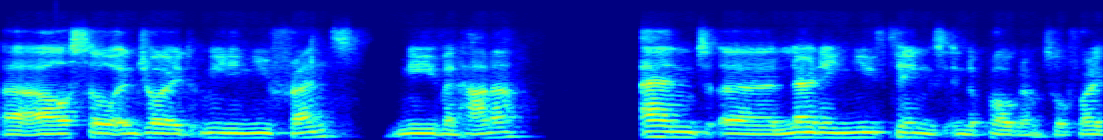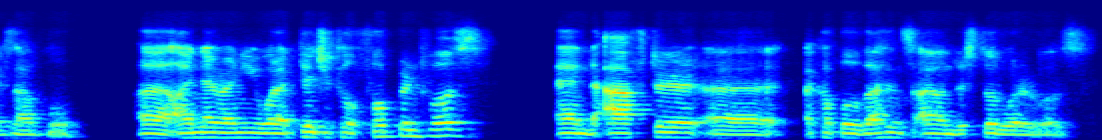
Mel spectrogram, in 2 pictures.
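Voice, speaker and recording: A man's voice: medium pitch, normal speed. Casting: teenage male, west of Ireland accent, youth member giving interview answers, dull recording. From west of Ireland (Galway). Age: teens. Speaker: youth advocacy group member.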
